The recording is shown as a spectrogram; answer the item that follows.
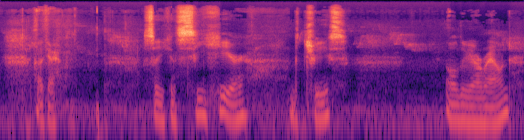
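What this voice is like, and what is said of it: Whispering. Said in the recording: “that's why I'm still whispering.”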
